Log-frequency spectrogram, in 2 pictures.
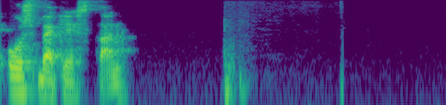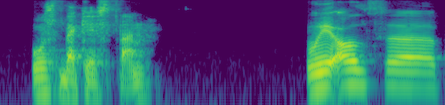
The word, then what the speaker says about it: Uzbekistan: Uzbekistan. We also pronounce it like this.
